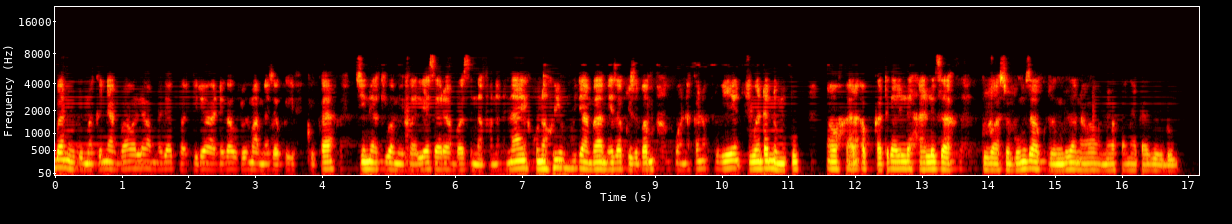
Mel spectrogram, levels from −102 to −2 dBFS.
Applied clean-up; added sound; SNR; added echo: neural mask model DeepFilterNet 3.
